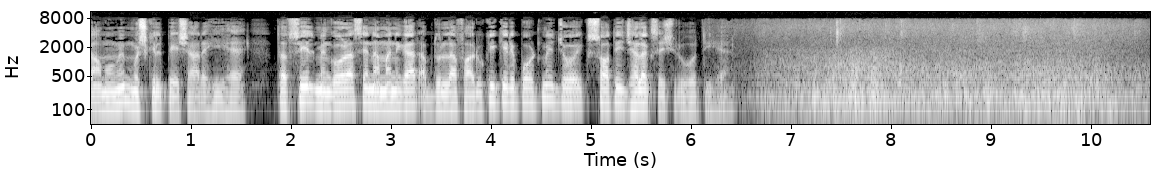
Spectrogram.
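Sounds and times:
speech: 0.1 - 6.6
steady rain falling at night over an earthquake-hit area: 6.4 - 10.5.

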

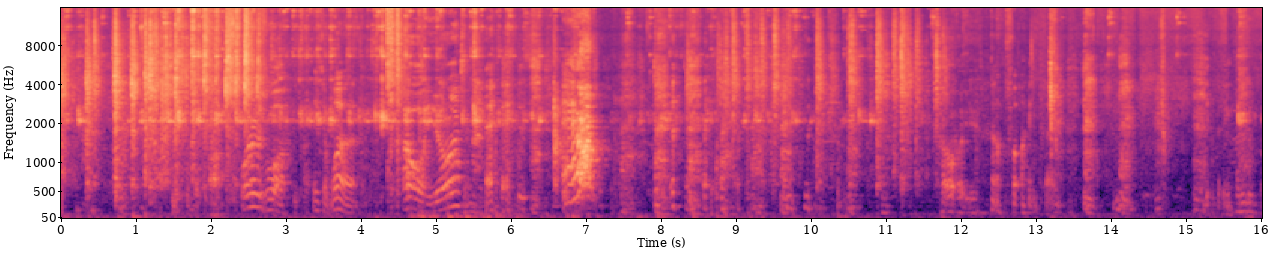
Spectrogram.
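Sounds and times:
dog panting: 0.0 - 6.7, 7.3 - 12.0, 12.6 - 16.0
speech: 2.4 - 7.2, 12.0 - 13.4
dog yipping: 6.7 - 7.2.

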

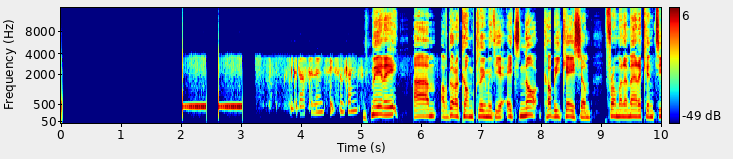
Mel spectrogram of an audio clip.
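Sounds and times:
telephone ringback tone during outgoing call: 2.0 - 3.0
speech: 4.0 - 9.9.

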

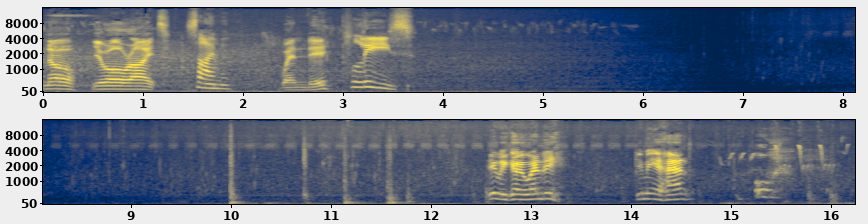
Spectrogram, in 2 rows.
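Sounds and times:
speech: 0.0 - 3.8, 12.6 - 13.4, 14.0 - 16.1
water lapping and swishing around a small canal boat: 6.4 - 16.2
loud wooden thumps of someone stepping aboard a canal boat: 9.9 - 12.8, 14.9 - 16.2.

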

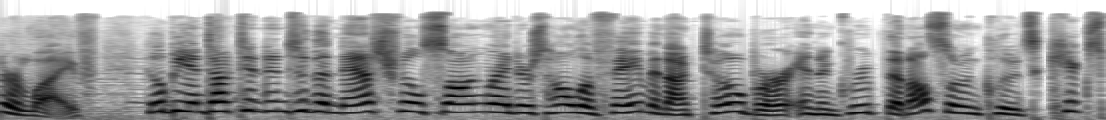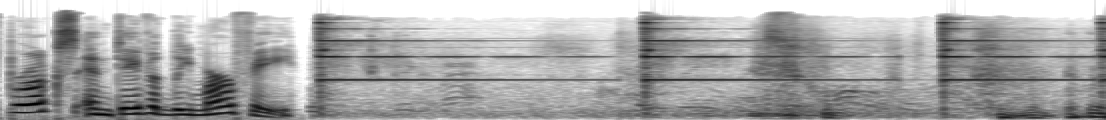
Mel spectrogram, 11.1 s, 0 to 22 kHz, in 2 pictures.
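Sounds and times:
speech: 0.0 - 7.3
small hand bell ringing: 7.1 - 11.0.

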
